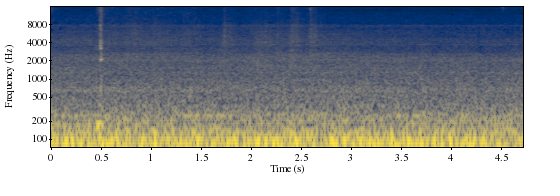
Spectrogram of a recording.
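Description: Steady low rumble of a car's running engine, heard from inside the cabin, with a single small click about half a second in.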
